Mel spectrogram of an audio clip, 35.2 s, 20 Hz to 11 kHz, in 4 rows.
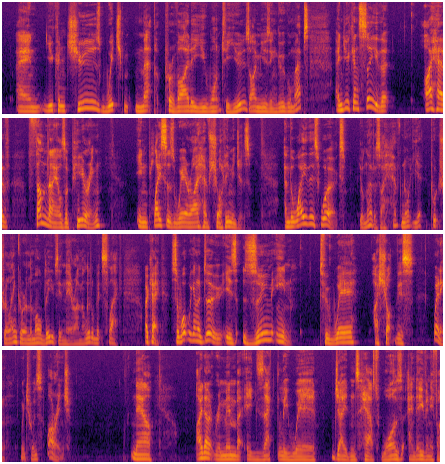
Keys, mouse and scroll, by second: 7.7 click, 20.0-20.7 scroll up 1, 23.6 click, 25.9-26.3 scroll up 1, 27.2-27.6 scroll up 2.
